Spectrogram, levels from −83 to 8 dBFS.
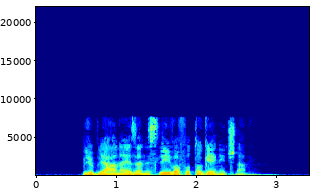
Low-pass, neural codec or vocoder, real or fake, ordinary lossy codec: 10.8 kHz; none; real; AAC, 24 kbps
